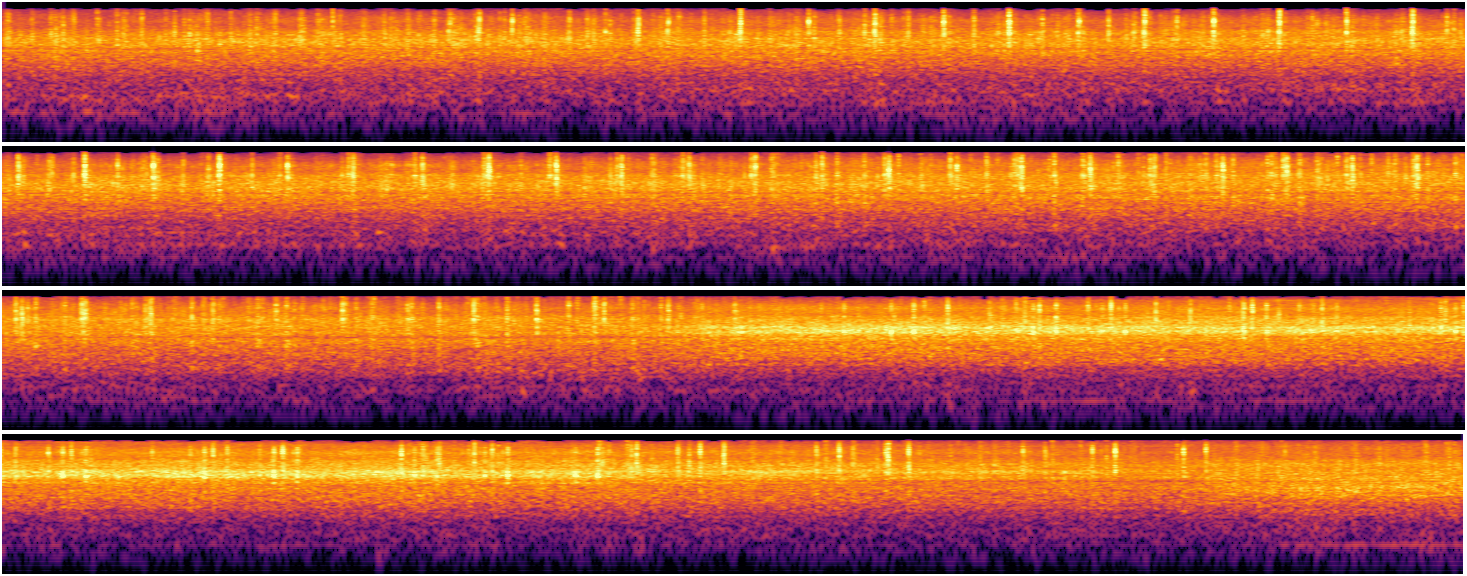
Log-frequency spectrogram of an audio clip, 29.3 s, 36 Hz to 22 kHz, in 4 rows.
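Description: An OO-gauge model train running on the layout track, a Class 56 diesel model hauling coal hopper wagons: a steady hissing rattle of wheels on rail with rapid fine clicks and a faint steady whine. The rattle grows a little louder and brighter about two-thirds of the way through.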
